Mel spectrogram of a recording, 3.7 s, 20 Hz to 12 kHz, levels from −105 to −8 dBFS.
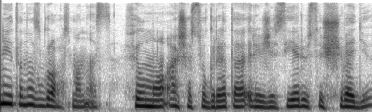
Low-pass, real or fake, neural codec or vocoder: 10.8 kHz; real; none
